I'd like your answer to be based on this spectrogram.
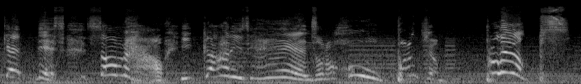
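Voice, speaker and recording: A man voicing a nervous but mellow, gossipy hippie stoner informant in a video game, with a slangy drawl. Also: very high voice, wildly swooping pitch, slow pace, full character voice. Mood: conspiratorial. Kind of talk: video game cutscene voice acting.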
